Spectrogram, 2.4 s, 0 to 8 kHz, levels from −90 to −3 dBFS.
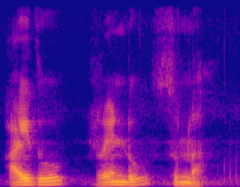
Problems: constant background noise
